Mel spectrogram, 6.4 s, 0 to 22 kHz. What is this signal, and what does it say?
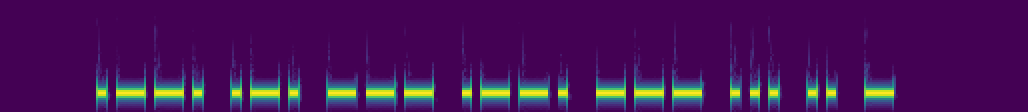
Morse code, heard as a keyed tone, about 20 wpm, 700 Hz. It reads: PROPOSIT
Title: Build A Word - 4 Letters At A Time - 11-Letter Words - 20wpm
